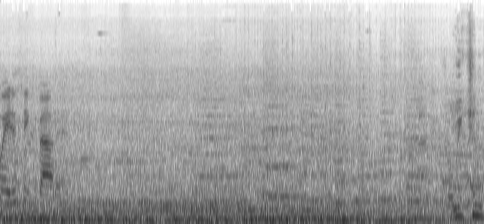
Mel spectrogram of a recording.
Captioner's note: revving motors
